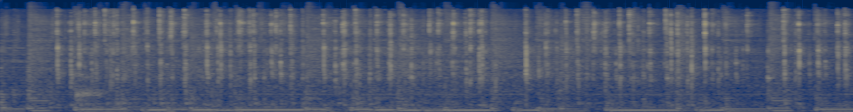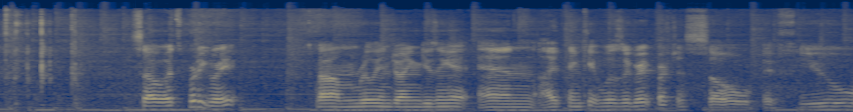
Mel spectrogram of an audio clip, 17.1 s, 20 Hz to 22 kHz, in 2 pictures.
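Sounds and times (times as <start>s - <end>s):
background music with bass: 0.0s - 17.0s
mechanical keyboard typing: 0.5s - 9.4s.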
